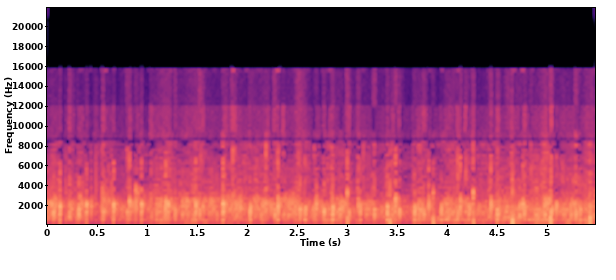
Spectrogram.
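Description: Audience and cast applauding in a theatre: steady, dense clapping from many hands.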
